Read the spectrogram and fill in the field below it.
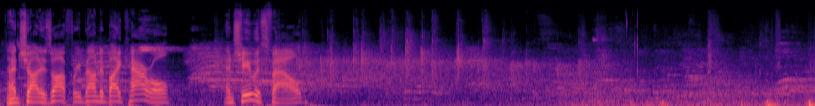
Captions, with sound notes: That shot is off, rebounded by Carroll, and she was fouled. (crowd applauding) (crowd murmuring)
